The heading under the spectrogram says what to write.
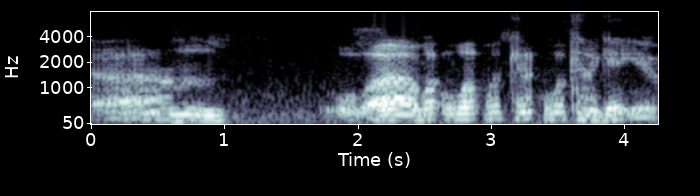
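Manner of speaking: unsure, hesitant, slow, halting, stumbling, full of restarts. Voicing a young waiter greeting a customer: hesitant voice. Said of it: "hesitant voice".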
